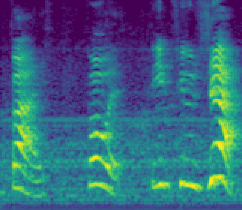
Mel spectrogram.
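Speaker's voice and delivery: countdown rising to a loud zap; building countdown. Pretend. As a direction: count down, then shout zap. Countdown to magic trick.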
